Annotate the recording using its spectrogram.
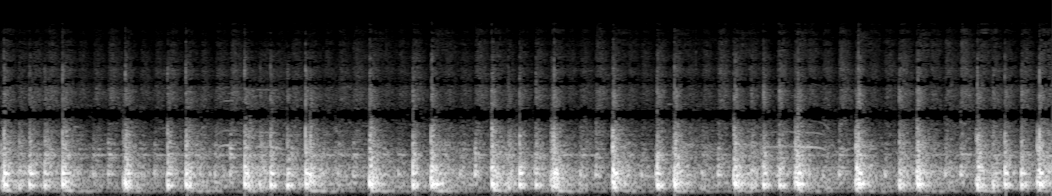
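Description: Murga percussion section playing bass drums with cymbals mounted on top (bombos con platillo), drum and cymbal struck together in a steady, driving beat with strong accents about twice a second.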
